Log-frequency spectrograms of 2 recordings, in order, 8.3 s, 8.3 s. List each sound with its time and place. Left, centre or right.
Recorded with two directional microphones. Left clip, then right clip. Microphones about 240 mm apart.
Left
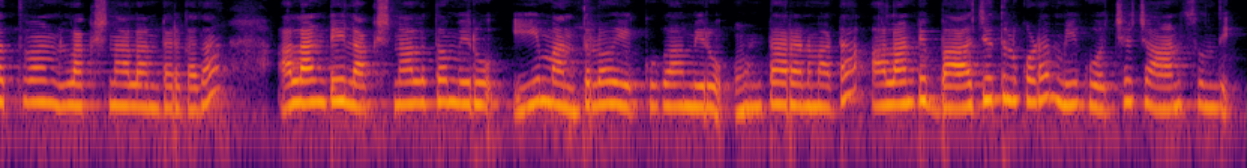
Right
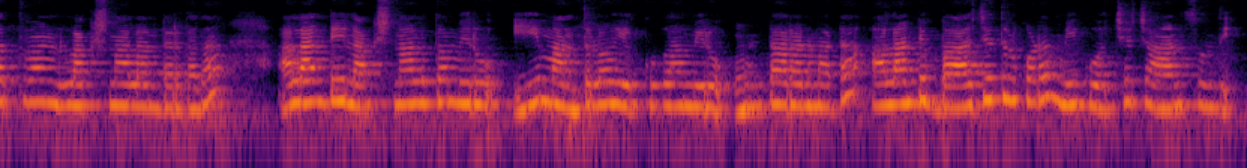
0.0 s a woman's voice: left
